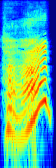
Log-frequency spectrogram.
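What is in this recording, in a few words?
Voice attack Japanese; toome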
